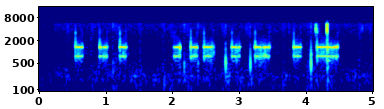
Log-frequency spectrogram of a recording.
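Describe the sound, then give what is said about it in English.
A phone number being dialed: a quick series of about a dozen short, steady two-tone keypad beeps in irregular bursts, clear and moderately loud over faint background hiss, with no talking. “Why don't I will dial first. Okay, dial.”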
